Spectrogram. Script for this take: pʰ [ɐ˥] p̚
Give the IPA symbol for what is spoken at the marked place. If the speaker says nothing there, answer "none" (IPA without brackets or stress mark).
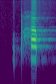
ɐ˥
